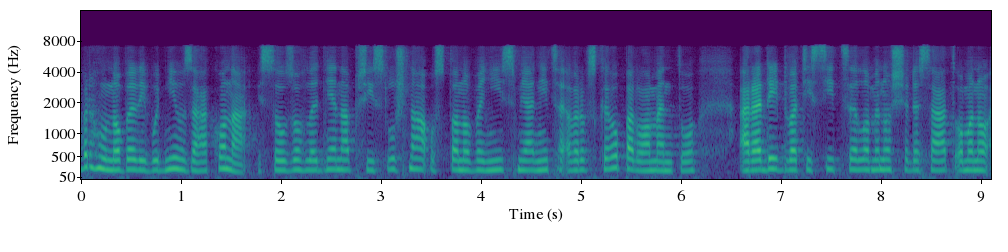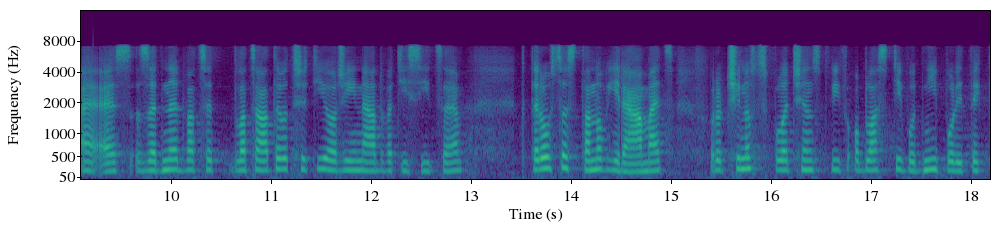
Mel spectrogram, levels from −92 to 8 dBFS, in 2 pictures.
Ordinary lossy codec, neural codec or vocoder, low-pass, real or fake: AAC, 48 kbps; codec, 16 kHz, 0.3 kbps, FocalCodec; 7.2 kHz; fake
